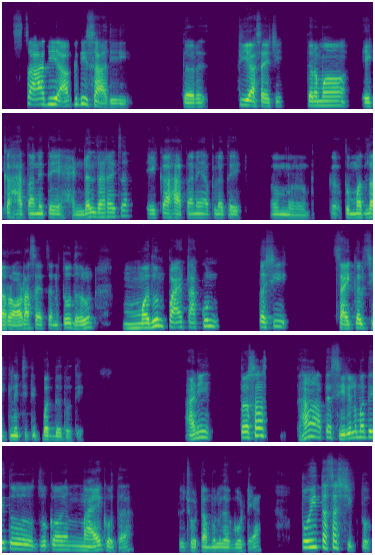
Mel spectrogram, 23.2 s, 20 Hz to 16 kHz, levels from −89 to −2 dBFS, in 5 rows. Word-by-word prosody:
साधी 195 Hz, +2 st, +2 dB
अगदी 195 Hz, +8 st, +1 dB
साधी, 115 Hz, -8 st, 0 dB, 0.7 s
तर 125 Hz, -1 st, +3 dB
अ, -, -, -6 dB, 0.5 s
ती 170 Hz, -1 st, +5 dB
असायची. 135 Hz, -2 st, +1 dB, 0.3 s
तर 150 Hz, -1 st, +4 dB
मग 150 Hz, 0 st, +2 dB, 0.3 s
एका 130 Hz, -, -3 dB
हाताने 125 Hz, +1 st, -1 dB
ते 120 Hz, -2 st, -1 dB, 0.2 s
हँडल 115 Hz, +6 st, 0 dB
धरायचं, 145 Hz, +5 st, -2 dB, 0.2 s
एका 125 Hz, +1 st, -1 dB
हाताने 125 Hz, 0 st, -1 dB
आपलं 120 Hz, 0 st, -4 dB
ते 115 Hz, -, -2 dB, 0.4 s
अ, 115 Hz, -, -10 dB
म 105 Hz, -3 st, -5 dB, 0.3 s
क -, -, -9 dB
मधला 130 Hz, +1 st, +3 dB
रॉड 120 Hz, +1 st, +5 dB
असायचा 130 Hz, -2 st, 0 dB
ना 120 Hz, -, -4 dB
तो 150 Hz, -, +3 dB
धरून 130 Hz, +6 st, +1 dB, 0.6 s
मधून 150 Hz, +9 st, +6 dB
पाय 170 Hz, -1 st, +4 dB
टाकून, 185 Hz, +6 st, 0 dB, 0.6 s
तशी 175 Hz, +2 st, 0 dB, 0.7 s
सायकल 130 Hz, +3 st, +4 dB
शिकण्याची 255 Hz, +2 st, -2 dB
ती 265 Hz, -, -5 dB
पद्धत 125 Hz, -2 st, +1 dB
होती. 100 Hz, 0 st, -11 dB, 1.3 s
आणि 165 Hz, +10 st, +1 dB, 0.4 s
तसाच 220 Hz, +7 st, +5 dB, 0.4 s
हां, 220 Hz, -3 st, +2 dB
त्या 190 Hz, -, -1 dB
सीरियलमध्ये 190 Hz, +6 st, +2 dB
तो 170 Hz, -4 st, +3 dB
जो 145 Hz, -, -3 dB
कोण 150 Hz, -2 st, 0 dB
नायक 125 Hz, -1 st, +2 dB
होता, -, -, -3 dB, 0.7 s
तो 125 Hz, -, -9 dB
छोटा 115 Hz, -, -1 dB
मुलगा 115 Hz, 0 st, -1 dB
गोट्या. 110 Hz, 0 st, -5 dB, 0.6 s
तोही 225 Hz, +2 st, +7 dB
तसाच 215 Hz, 0 st, +3 dB
शिकतो -, -, -8 dB
145 Hz, 135 wpm, -23 LUFS, 120-180 Hz, 1.3 s, तोही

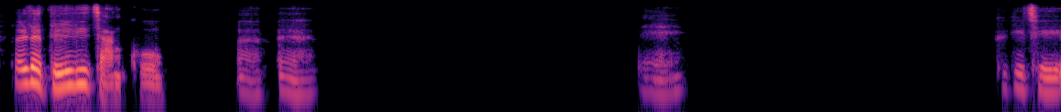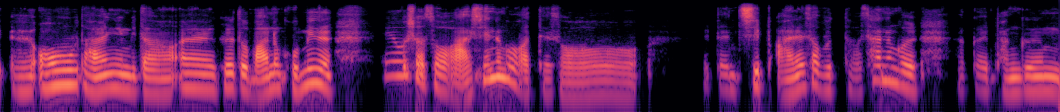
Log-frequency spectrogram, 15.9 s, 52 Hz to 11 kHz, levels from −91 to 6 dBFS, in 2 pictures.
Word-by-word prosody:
더 200 Hz, -, -1 dB
이상 210 Hz, 0 st, +7 dB
늘리지 185 Hz, +3 st, +3 dB
않고. -, -, -7 dB, 0.6 s
어 -, -, -15 dB, 0.3 s
예. -, -, -16 dB, 2.4 s
네. -, -, -19 dB, 2.3 s
그게 160 Hz, -, -14 dB
제일 135 Hz, -3 st, -2 dB
예 145 Hz, 0 st, -7 dB
어 185 Hz, +5 st, +4 dB
다행입니다. 145 Hz, -5 st, +1 dB, 0.2 s
예. 155 Hz, -, -3 dB
그래도 165 Hz, 0 st, +2 dB
많은 170 Hz, -, +4 dB
고민을 175 Hz, +3 st, +1 dB, 0.4 s
해 290 Hz, -, -11 dB
오셔서 -, -, +1 dB
아시는 270 Hz, +3 st, +3 dB
것 235 Hz, -, 0 dB
같아서 115 Hz, -, -5 dB, 0.5 s
일단 155 Hz, -1 st, -13 dB
집 180 Hz, -, +5 dB
안에서부터 150 Hz, -5 st, -3 dB
사는 235 Hz, +6 st, -3 dB
걸 165 Hz, -6 st, 0 dB, 0.3 s
아까 145 Hz, 0 st, -13 dB
방금 145 Hz, +1 st, -2 dB
155 Hz, 215 characters per minute, -24 LUFS, 140-185 Hz, 2.4 s, 이상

